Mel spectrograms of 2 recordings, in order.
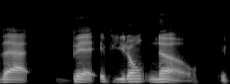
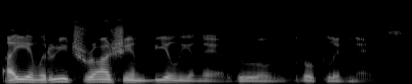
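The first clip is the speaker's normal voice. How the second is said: low, soft, deadpan Russian accent; subdued straight-faced Russian accent; real Russian accent; 7 semitones lower, 6 dB quieter than usual. Shown as a demonstration. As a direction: play a serious Russian businessman, low and understated. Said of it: "do a real Russian accent".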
